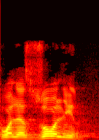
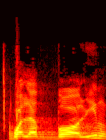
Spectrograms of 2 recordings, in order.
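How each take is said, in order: First: The consonant before -olin sounds like z. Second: The consonant before -olin sounds like d. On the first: The speaker calls it wrong. "некоторые ... говорят «Валяззолин»" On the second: The speaker calls it right. "вместо «Валяддолин»"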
